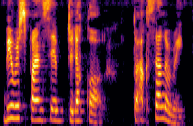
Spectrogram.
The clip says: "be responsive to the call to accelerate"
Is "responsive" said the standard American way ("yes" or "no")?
no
